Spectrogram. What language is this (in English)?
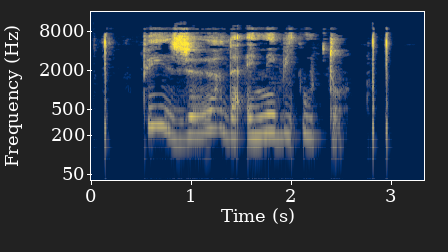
Breton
